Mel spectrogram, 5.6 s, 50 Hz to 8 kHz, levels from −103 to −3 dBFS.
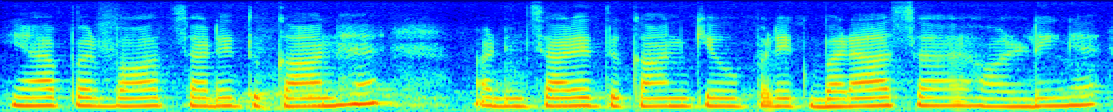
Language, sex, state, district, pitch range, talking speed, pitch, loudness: Hindi, female, Bihar, Araria, 205-220 Hz, 185 wpm, 215 Hz, -28 LUFS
